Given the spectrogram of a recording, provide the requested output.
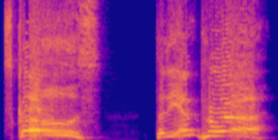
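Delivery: high, full-force war cry; battle shout. Acted. Pit fighter lifting skull and spine, shouting a war cry. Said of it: "I'm gonna shout".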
